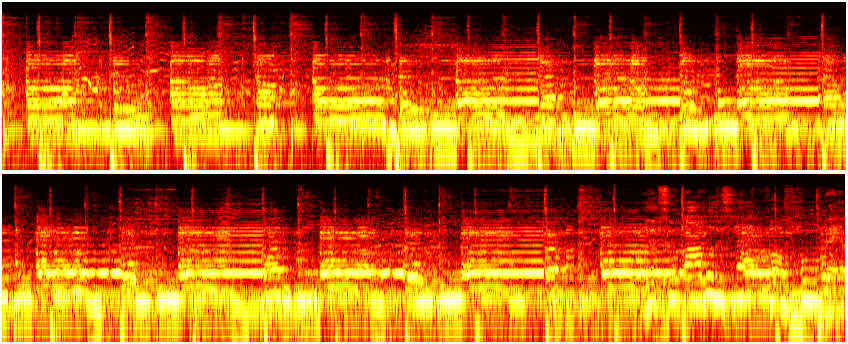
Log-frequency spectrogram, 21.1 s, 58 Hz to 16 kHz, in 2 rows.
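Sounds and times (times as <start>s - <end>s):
electric bass: 0.0s - 21.0s
electric guitar: 0.0s - 21.0s
steady drumbeat: 0.0s - 21.0s
saxophone holding long notes: 4.6s - 18.8s.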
